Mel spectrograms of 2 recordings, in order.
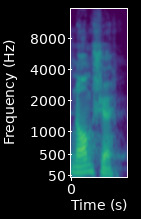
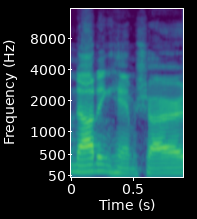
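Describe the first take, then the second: First: The syllables are squashed together into a short name. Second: Every syllable of the name is said in full. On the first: The speaker calls it right. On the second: The speaker calls it wrong. "It's not"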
